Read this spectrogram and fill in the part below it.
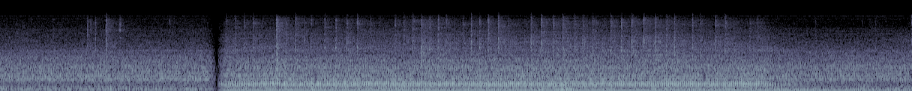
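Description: A chainsaw cuts into a pine tree during a removal job that uses a crane. The engine runs loud and steady, then bogs into a sustained cutting drone for several seconds before easing off, with no voices.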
